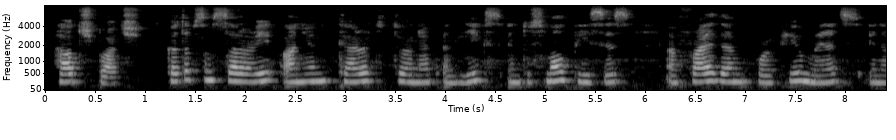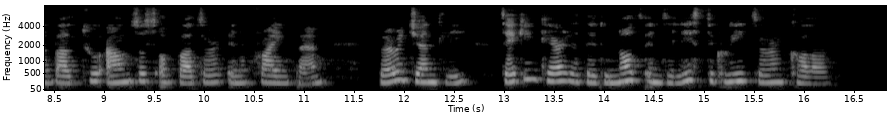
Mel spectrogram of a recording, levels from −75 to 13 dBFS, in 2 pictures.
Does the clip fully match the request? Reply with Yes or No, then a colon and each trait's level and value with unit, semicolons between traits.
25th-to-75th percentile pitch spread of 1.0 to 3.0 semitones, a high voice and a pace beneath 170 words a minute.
Yes: average, 2.7 semitones; high, 230 Hz; average, 160 wpm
